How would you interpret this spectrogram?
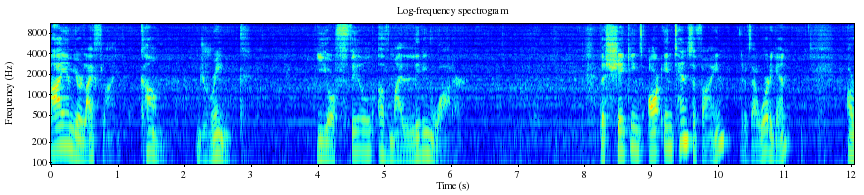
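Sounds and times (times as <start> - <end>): faint continuous hum: 0.0 - 12.0
low room rumble: 0.0 - 12.0.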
